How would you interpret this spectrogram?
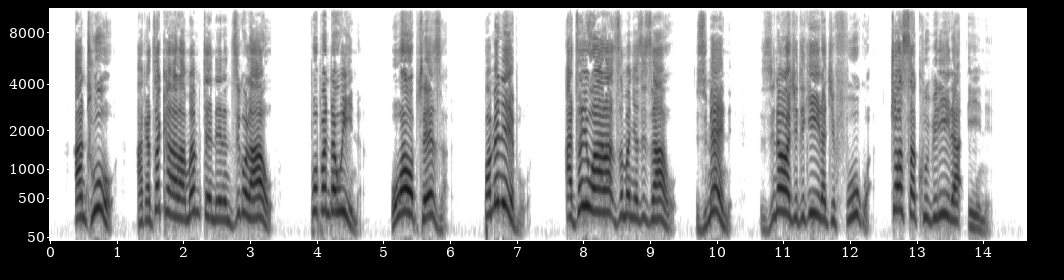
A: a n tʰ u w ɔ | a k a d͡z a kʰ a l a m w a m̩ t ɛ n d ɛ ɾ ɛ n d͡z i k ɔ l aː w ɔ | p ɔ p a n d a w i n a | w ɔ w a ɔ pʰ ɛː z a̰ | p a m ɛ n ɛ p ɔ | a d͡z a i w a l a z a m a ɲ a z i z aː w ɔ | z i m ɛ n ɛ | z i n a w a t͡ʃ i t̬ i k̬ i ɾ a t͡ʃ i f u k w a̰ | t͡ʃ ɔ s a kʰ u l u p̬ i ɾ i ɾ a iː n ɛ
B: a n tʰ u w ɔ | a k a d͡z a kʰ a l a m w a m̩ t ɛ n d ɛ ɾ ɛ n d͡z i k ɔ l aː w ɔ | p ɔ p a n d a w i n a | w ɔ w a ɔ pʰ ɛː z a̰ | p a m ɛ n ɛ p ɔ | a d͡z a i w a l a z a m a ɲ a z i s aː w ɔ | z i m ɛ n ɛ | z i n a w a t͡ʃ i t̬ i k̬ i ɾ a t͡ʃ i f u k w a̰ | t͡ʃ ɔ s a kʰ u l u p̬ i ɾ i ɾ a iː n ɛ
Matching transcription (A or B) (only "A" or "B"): A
